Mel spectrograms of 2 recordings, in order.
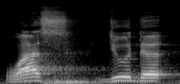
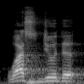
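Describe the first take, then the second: First: The s is held with a brief sustained hiss. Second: The s is rushed and cut short quickly. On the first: The speaker calls it right. "Ada suara di saat disukunkan, waktu yang ada tempo" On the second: The speaker calls it wrong. "Adapun yang salah maka dicepatkan"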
